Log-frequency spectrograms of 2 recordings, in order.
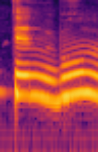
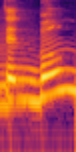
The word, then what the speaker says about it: ten Boom: Ten Boom, il faut le prononcer. Ten Boom. C'est pas boom comme une explosion. Non, c'est pas boom, c'est boom. C'est boom parce que ce sont des Hollandais, c'est ça? Des Hollandais, exactement.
